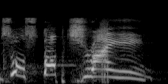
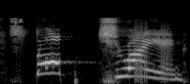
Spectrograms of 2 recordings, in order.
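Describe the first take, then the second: First: Slow, drawn-out shout; preaching shout. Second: Said in the usual way. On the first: Acted. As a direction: cry it out slowly to the congregation. Preacher cries out to the crowd.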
